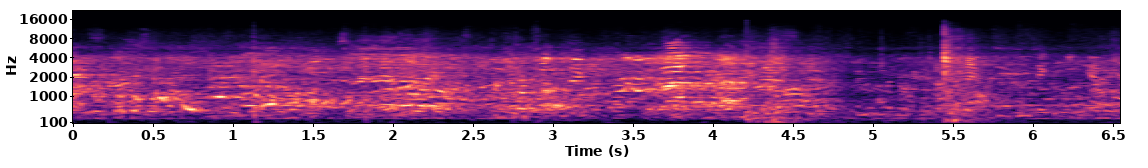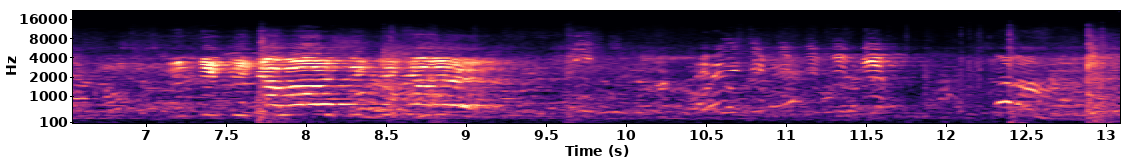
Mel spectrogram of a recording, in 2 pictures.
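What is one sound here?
Many people talk and call out in a large echoing hall.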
